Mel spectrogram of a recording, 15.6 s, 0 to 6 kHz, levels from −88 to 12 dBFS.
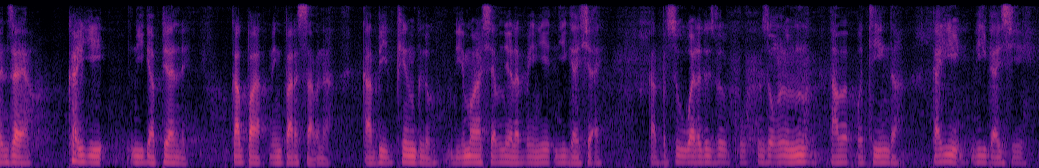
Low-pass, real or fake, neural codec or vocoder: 5.4 kHz; fake; codec, 16 kHz in and 24 kHz out, 0.6 kbps, FocalCodec, streaming, 2048 codes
